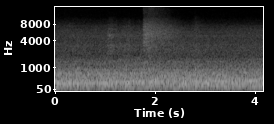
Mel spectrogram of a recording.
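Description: Steady hum and rumble of trains at a station platform, with a short hiss about two seconds in.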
